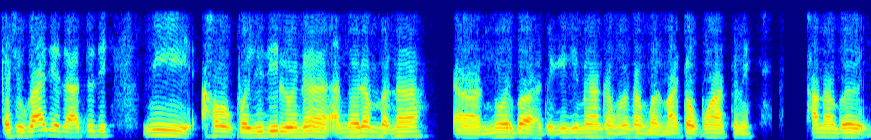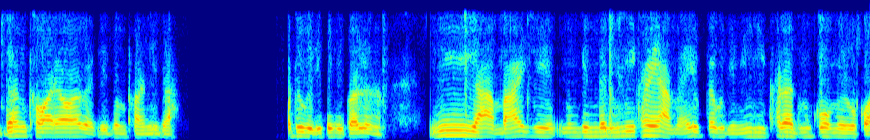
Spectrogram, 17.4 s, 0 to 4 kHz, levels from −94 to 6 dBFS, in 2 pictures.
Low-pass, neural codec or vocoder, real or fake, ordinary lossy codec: 3.6 kHz; vocoder, 44.1 kHz, 128 mel bands, Pupu-Vocoder; fake; none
